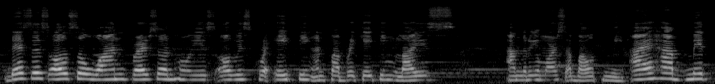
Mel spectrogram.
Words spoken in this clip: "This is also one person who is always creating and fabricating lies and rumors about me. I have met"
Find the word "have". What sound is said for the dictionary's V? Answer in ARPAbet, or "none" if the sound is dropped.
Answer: B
